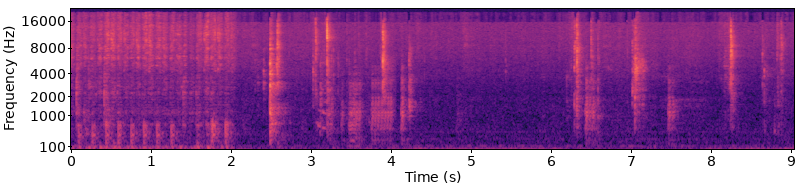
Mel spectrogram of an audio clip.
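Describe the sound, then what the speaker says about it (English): A scraper burnishes Cricut Smart Vinyl down in quick, faint rubbing strokes, starting with a rapid scratchy burst and then spaced scrapes and light taps, close and quiet with no talking. "So I'm going to burnish this down with my scraper."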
